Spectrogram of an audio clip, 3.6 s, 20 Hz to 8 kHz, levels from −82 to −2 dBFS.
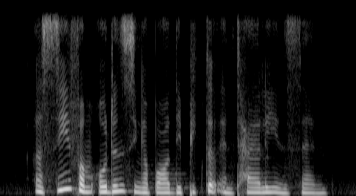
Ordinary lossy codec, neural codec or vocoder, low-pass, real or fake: none; none; 7.2 kHz; real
